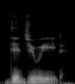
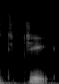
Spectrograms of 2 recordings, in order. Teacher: Another classic example is, did you eat? Which often becomes just jeet.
